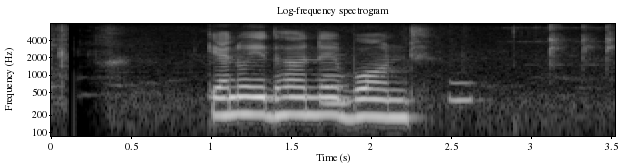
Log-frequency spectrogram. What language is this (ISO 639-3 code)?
ben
